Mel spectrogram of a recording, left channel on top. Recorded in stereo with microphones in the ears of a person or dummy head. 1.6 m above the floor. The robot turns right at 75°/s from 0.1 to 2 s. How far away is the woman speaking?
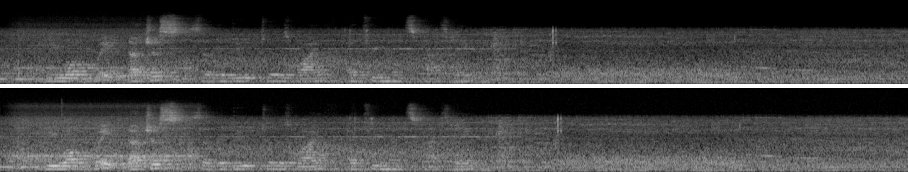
About 3 m.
